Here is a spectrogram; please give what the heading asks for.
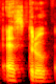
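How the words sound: It is said in a Spanish-influenced accent.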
